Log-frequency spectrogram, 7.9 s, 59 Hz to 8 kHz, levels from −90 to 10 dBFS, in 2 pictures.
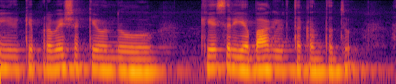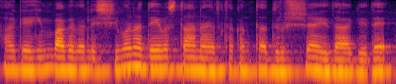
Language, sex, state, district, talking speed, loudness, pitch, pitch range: Kannada, male, Karnataka, Shimoga, 100 wpm, -18 LUFS, 140 Hz, 130-145 Hz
